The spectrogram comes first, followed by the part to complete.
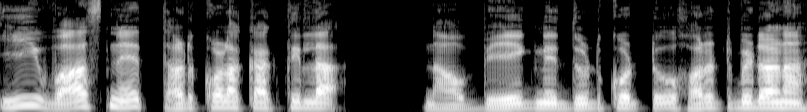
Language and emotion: Kannada, disgusted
